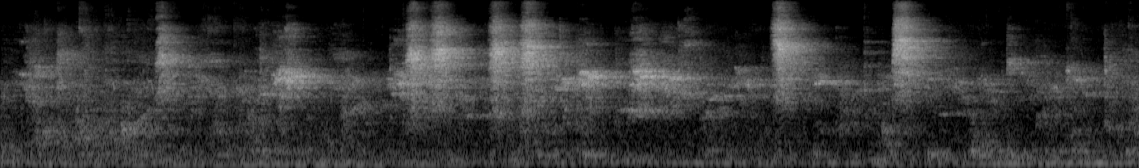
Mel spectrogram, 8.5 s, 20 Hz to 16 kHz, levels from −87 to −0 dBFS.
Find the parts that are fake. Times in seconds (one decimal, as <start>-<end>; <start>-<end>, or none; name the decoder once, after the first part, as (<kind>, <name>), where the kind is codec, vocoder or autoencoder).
none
